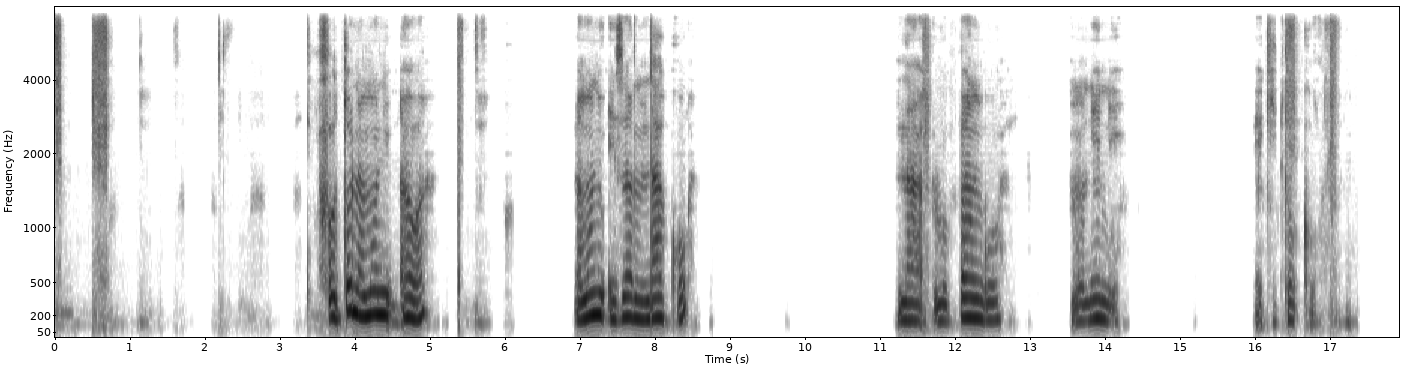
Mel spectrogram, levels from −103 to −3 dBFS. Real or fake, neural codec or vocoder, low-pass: fake; codec, 16 kHz, 4 kbps, FunCodec, trained on LibriTTS, 50 frames a second; 7.2 kHz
